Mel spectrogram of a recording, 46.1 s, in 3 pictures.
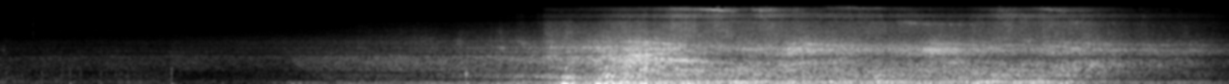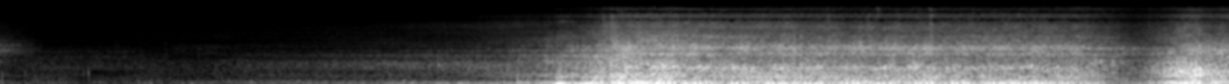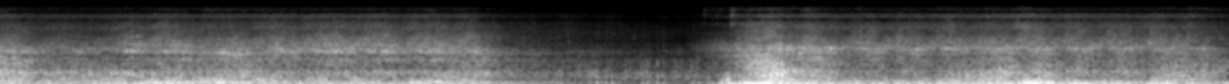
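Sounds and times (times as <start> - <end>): train passing at speed: 0.0 - 46.0
wheels rumbling on rails: 18.8 - 46.0.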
